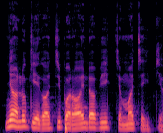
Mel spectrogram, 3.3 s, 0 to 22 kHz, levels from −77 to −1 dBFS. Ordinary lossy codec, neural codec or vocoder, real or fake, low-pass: none; vocoder, 44.1 kHz, 128 mel bands every 512 samples, BigVGAN v2; fake; none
